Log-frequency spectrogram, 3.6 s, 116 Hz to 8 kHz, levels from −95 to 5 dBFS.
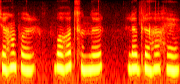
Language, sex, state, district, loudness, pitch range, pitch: Hindi, female, Himachal Pradesh, Shimla, -14 LUFS, 245-265 Hz, 255 Hz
